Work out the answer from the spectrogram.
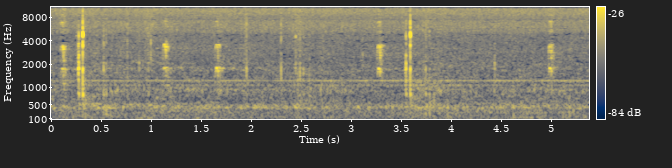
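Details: A male great spotted woodpecker gives two sharp, hard 'kik' notes about three seconds apart, with fainter ticks between, over a low hum, while calling as he searches leafless garden trees for grubs on a foggy early-February morning around 9:15 in Japan.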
